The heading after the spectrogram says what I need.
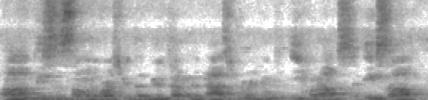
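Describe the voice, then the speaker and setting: A man in his late twenties giving a live talk at a design meetup. He talks fast and a bit nervously, with lots of fillers and restarts. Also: high-pitched, steady tone. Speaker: guest speaker at a design meetup. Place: meeting room in an office. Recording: echoey room, distant mic, background noise.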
